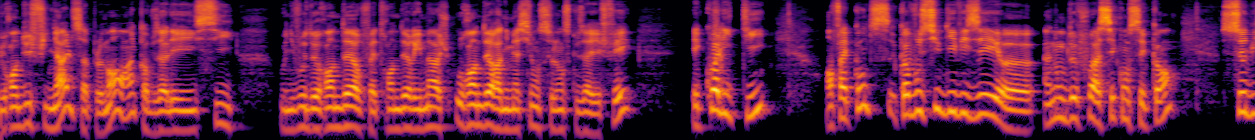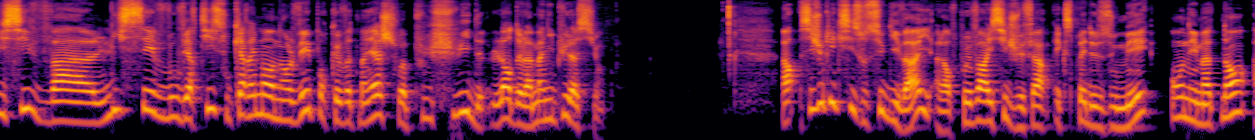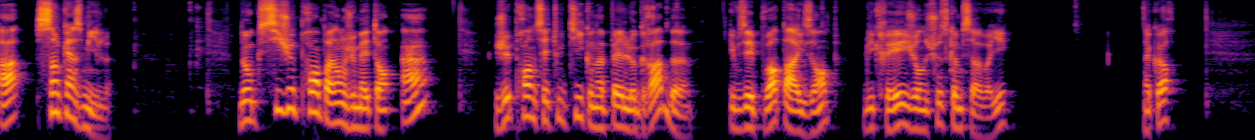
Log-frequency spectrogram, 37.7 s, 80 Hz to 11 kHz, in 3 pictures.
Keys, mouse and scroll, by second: 23.8 middle click, 26.1 click, 26.5-28.7 middle drag, 28.7 KP_1, 31.8-36.6 drag, 36.6-37.6 middle drag.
